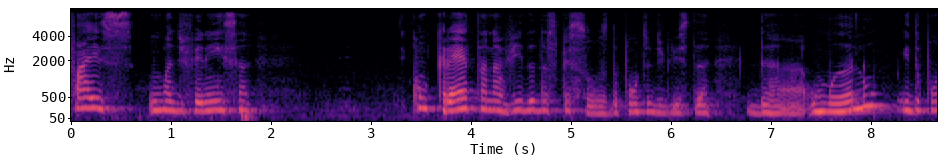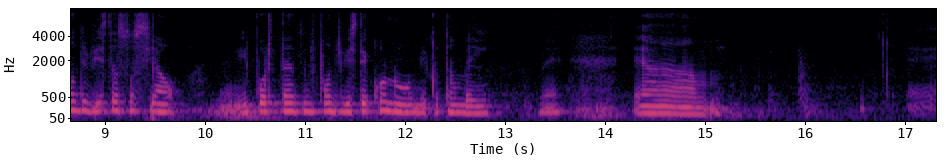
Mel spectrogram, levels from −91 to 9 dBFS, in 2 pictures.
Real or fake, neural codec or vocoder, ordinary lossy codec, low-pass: real; none; none; 7.2 kHz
